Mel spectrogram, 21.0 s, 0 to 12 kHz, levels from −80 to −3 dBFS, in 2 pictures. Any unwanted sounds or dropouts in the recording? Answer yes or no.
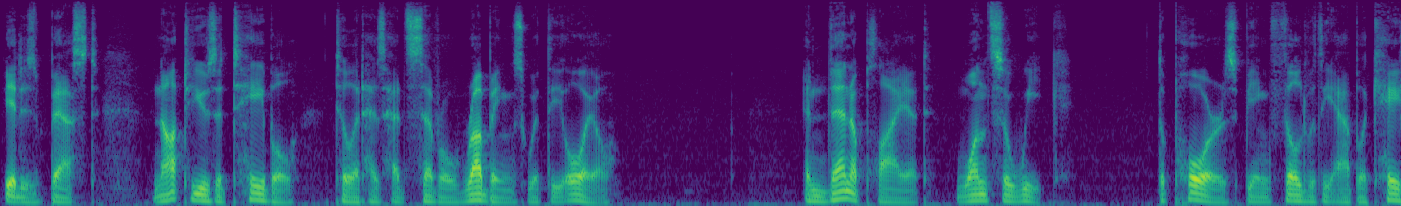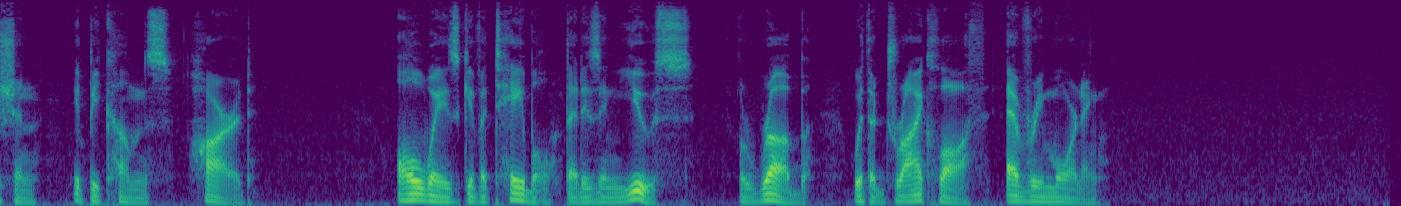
no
